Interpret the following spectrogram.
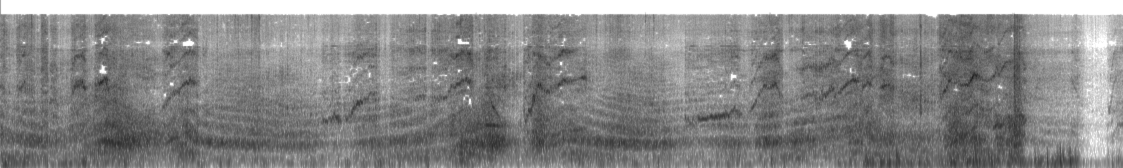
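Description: Arrma Big Rock RC monster truck's electric motor whining, rising and falling in pitch with the throttle in several bursts, with its tyres scrubbing on concrete; it stops suddenly shortly before the end.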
